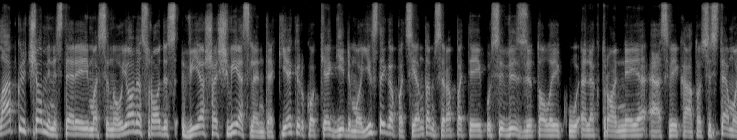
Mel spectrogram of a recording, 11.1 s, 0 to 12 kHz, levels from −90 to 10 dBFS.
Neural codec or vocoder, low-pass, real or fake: none; 10.8 kHz; real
